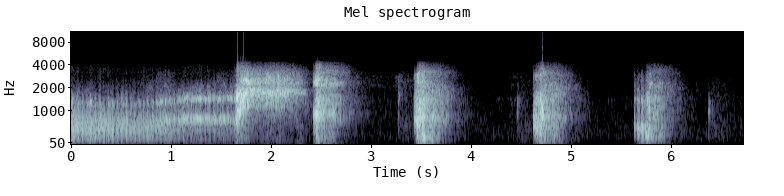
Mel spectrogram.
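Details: A sustained growl from a dog gives way to five sharp barks, spaced roughly one second apart and fading with each bark.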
